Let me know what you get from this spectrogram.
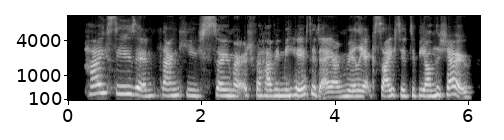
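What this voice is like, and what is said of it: British accent. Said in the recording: “this charming accent... as you can tell from the accent, I am from the UK”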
